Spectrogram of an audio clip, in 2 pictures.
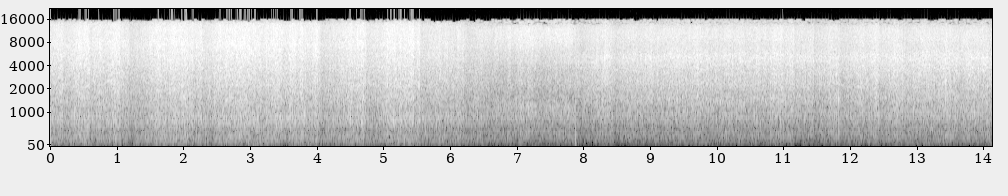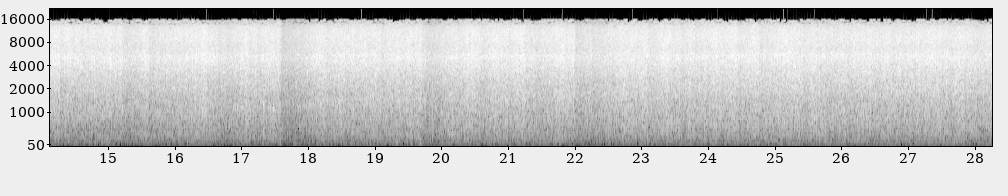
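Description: Wet-weather waterfall running full after heavy rain, water pouring over rock ledges and splashing into the pool below: a loud, steady, bright hiss of falling water. The sound thins a little about six seconds in.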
